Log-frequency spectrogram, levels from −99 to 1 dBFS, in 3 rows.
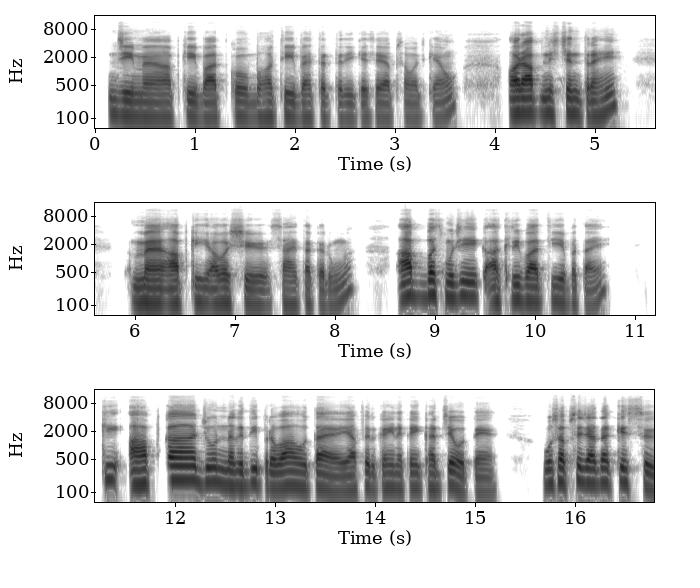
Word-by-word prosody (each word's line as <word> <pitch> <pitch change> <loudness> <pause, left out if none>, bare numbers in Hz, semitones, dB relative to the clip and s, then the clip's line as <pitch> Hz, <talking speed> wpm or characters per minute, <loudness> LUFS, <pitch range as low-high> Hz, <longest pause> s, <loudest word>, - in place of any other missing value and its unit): जी। 120 -2 -1
मैं 110 -1 -3
आपकी 110 +2 -4
बात 105 0 -2
को 115 -1 -4
बहुत 110 +1 -8
ही 115 -1 -2
बेहतर 105 +1 -7
तरीके 105 0 -8
से 105 +1 -7
अब 100 - -7
समझ 105 -2 -10
गया 105 - -9
हूँ - - -9 0.5
और 130 +1 +8
आप 135 0 +8
निश्चिंत 130 -1 -2
रहें, 125 +9 -2 0.8
मैं 115 -1 +4
आपकी 115 +2 0
अवश्य 110 -2 -3
सहायता 110 -1 -7
करूँगा। 105 - -9 0.6
आप 160 - +7
बस 165 0 +6
मुझे 155 +1 +1
एक 150 - -4
आखिरी 135 +3 -1
बात 125 -2 +1
ये 125 -1 -2
बताएँ 110 - -9 0.6
कि 190 -1 -2
आपका 180 +5 +6
जो 165 0 +1
नकदी 145 -1 0
प्रवाह 135 -2 +3
होता 130 -2 +1
है? 110 -2 -1
या 115 +1 +1
फिर 120 +2 -4
कहीं 125 +2 -4
न 125 - -4
कहीं 125 +2 -4
खर्चे 125 +2 0
होते 105 -5 0
हैं 100 0 -7 0.5
वो 150 - 0
सबसे 165 +2 +2
ज़्यादा 160 0 +4
किस 160 -1 -3
120 Hz, 180 wpm, -21 LUFS, 110-145 Hz, 0.8 s, और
